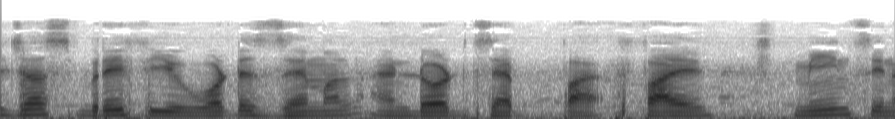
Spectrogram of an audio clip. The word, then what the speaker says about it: XAML: The usage of XAML, Extensible Application Markup Language, pronounced as XAML, is a declarative XML-based language created by Microsoft,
